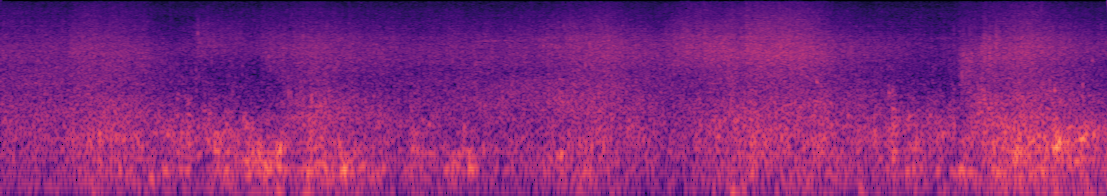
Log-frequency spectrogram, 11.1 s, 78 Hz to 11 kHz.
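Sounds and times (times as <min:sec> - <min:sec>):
rumble of moving water: 0:00.0 - 0:11.0.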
